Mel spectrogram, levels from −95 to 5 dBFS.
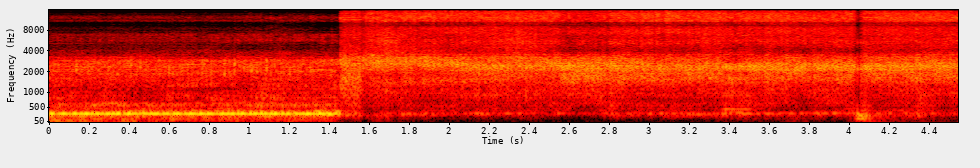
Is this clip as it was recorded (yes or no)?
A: no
